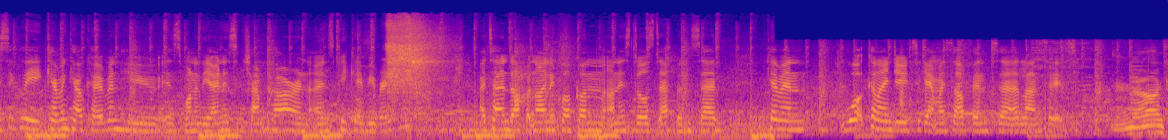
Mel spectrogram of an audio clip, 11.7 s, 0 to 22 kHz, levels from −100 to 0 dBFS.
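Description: At 7.75 s the sound changes character and stays that way to the end. Everything above 7.5 kHz disappears, so the top turns dull and boxy. There is no gap at the change. The level stays about the same. A faint new background noise appears, well below the signal. This sudden narrowing points to an input switched to a poorer device, likely another microphone or a headset's call profile taking over mid-recording.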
